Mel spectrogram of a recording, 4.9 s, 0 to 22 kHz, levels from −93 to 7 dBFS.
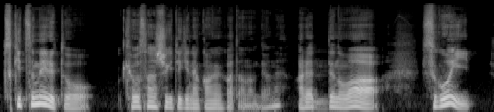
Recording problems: choppy; very; from 2 to 3 s; 11% of the speech affected

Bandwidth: 18 kHz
